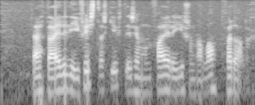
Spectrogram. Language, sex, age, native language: Icelandic, male, 20-29, Icelandic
